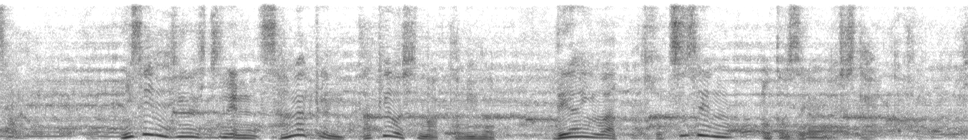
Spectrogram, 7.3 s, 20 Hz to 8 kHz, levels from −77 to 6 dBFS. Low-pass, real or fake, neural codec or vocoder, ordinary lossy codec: none; fake; codec, 16 kHz, 4 kbps, FunCodec, trained on LibriTTS, 50 frames a second; none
